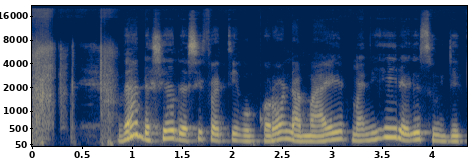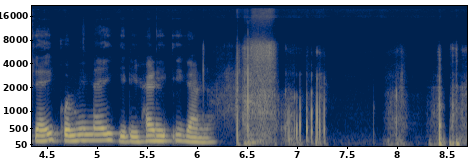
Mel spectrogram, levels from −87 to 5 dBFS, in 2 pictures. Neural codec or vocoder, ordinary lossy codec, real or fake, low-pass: codec, 44.1 kHz, 2.6 kbps, SNAC; none; fake; none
